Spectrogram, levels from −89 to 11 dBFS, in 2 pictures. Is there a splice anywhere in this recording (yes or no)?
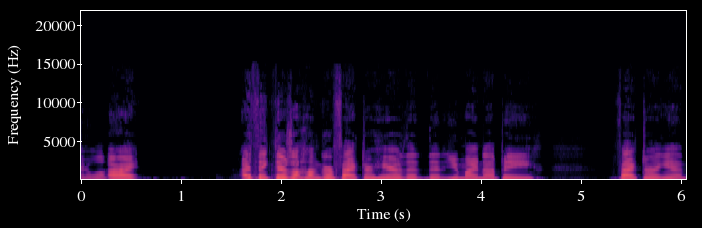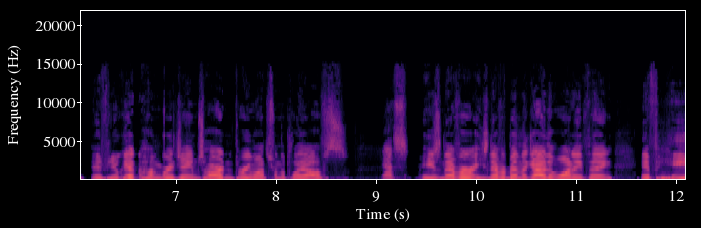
yes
